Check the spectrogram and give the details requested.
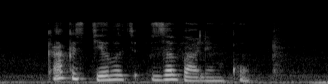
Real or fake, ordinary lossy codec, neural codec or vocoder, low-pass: fake; AAC, 48 kbps; codec, 16 kHz in and 24 kHz out, 2.2 kbps, FireRedTTS-2 codec; 7.2 kHz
